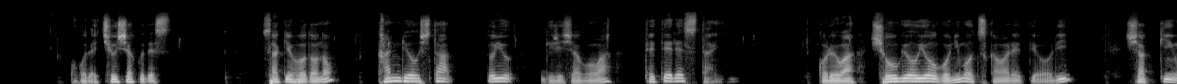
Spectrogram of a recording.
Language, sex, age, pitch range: Japanese, male, 50-69, 90-135 Hz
